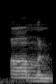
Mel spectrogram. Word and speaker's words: almond: گیا، بادام کا نام۔ آلمنڈ نہیں، ایل نہ بولا کریں، لکھنے میں آئے گا، ہاں سپیلنگز میں آئے گا ALMOND، ٹھیک ہے، لیکن پڑھیں گے جب تو آمنڈ کہیں گے۔ جی ناظرین، تو بڑھتے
